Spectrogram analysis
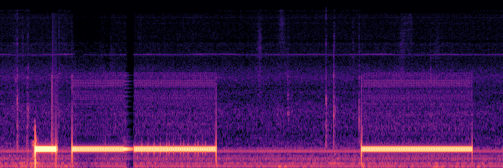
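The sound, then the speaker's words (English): Steady telephone dial tone on a line to a Las Vegas hotel reservation number: a short burst, then two long, even, mid-pitched stretches separated by a few seconds of quiet. “Guess I'll dial from a different window.”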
